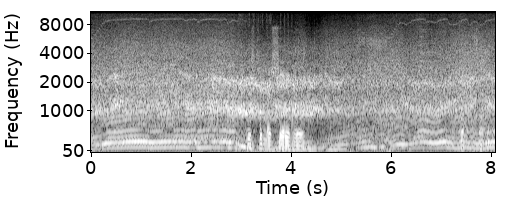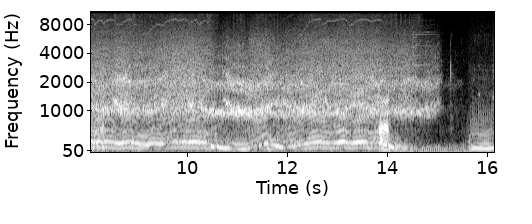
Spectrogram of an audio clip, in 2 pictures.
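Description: Tyres screech in a long drift.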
